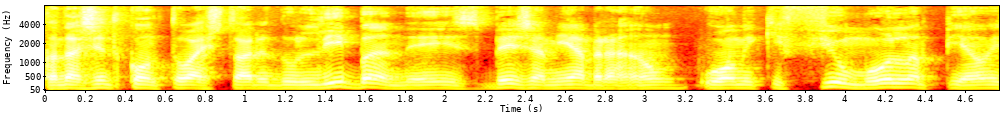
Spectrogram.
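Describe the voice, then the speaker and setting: A man with a dark, mellow tone talks at a moderate pace, his pitch fairly low with ordinary variation. The recording is very clean, with a silent background. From Brazil, Pernambuco sertão (Serra Talhada). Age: 60s. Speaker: journalist and history channel host. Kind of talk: documentary narration to camera.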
